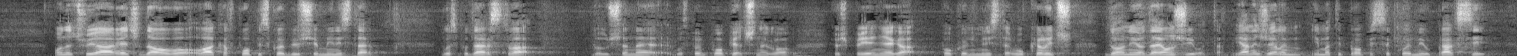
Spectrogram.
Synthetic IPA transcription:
o̞̰nd̪at͡ɕujaːɾe̞t͡ʃd̪ao̞ʋo̞o̰ʋakafpo̞pisko̞jebiːʋʃiminist̪aɾ | ɡo̞spo̞d̪aːɾst̪ʋa | d̪o̞̰d̪uʃeneɡospo̞d̪inpo̞piat͡ʃne̞ɡo̞jo̞ʃpɾije̞ɲe̞ɡa̰po̞ko̞jniminist̪aɾʋukelit͡ʃ | d̪o̞nio̞d̪aje̞o̞ːnʒiʋo̞t̪a̰mjʔaːne̞ʒe̞limḭmat̪ipɾo̞ːpise̞kʰo̞jemiupɾaksi

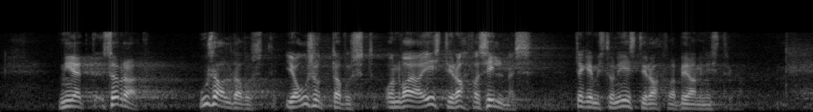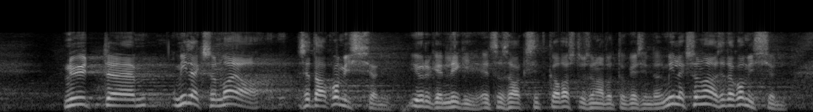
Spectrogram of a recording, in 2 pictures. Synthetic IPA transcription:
niːe̞t̪ːˑsɤb̥ɾɑ̰d̪̥ | usɑld̪ɑvust̪jɑus̬ut̪ːɑvust̪o̞nvɑjɑe̞ːsʲt̪iɾɑhvɑsilmḛs | t̪e̞ɡe̞mist̪o̞ne̞ːsʲt̪iɾɑhvɑpe̞ɑminist̪riɡ̥ɑ | nyːd̪̥ | milːe̞kso̞nvɑjɑse̞d̪̥ɑko̞misjo̞nʲijyrɡe̞nliɡie̞t̪sɑsɑːksid̪̥kɑvɑst̪usɤnɑvɤt̪ːˑukes̬ʲind̪ɑd̪ɑmilːe̞kso̞nvɑjɑse̞d̪ɑko̞misjo̞nʲi

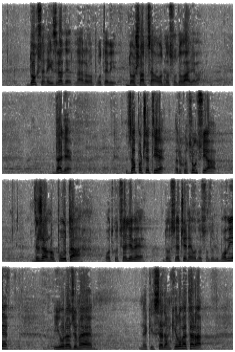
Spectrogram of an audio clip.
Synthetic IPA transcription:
d̪o̞kse̞neizɡɾaːd̪enaːɾaʋnopuːt̪e̞ʋid̪o̞ʃapt̪sao̞d̪no̞snod̪o̞ʋaʎḛʋa̰ | d̪aʎe | zapo̞t͡ʃet̪je̞ɾekonst̪ɾukt̪sija | d̪r̩ʒaːʋno̞ɡ̚puːt̪a | ot̪kot̪seʎeʋe | d̪o̞sʋe̞t͡ʃineo̞d̪no̞snod̪oʎuboʋije̞ | iuɾaːd͡ʑe̞naje̞ | ne̞kise̞d̪amkilˠo̞me̞t̪aɾa

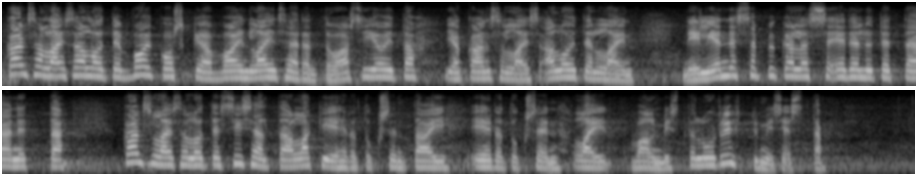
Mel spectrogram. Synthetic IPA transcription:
kɑnsɑlɑisɑloit̪eʋʋoikoskeɑʋʋɑinlɑinsæːɾænt̪øɑsioit̪ɑjɑkɑnsɑlɑisɑ̰loit̪ellːɑin | neljænːesːæpykælæsːæedelːˑyt̪et̪æːnet̪ːæ | kɑnsɑlɑisɑloit̪essisælt̪æːlɑkiehɾot̪uksent̪ɑiehdot̪uksenlɑinʋɑlmist̪eluryht̪ymisḛst̪æ

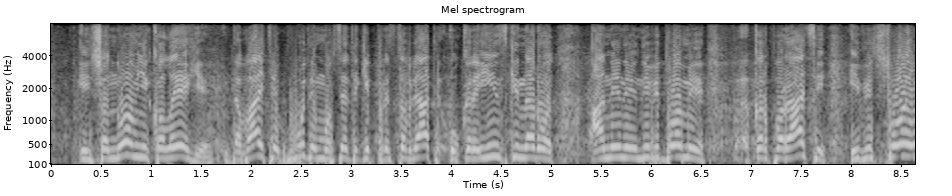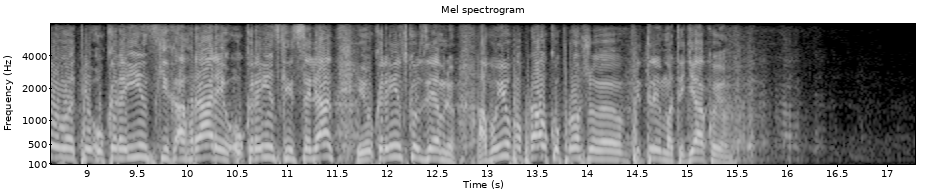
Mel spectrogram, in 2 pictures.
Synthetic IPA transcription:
iʃɐnɔwnʲikɔlˠɛɦʲid̪ɐʋɑjt̪ɛbud̪emɔwsɛt̪ɐk̬ɪpɾeɪt̪st̪ɐwlʲat̪ɪʔukɾɐjinʲsʲkɪjnɐɾɔd̪ɐnɛneʋʲid̪ɔmikɔrpɔɾɑt͡sʲijiiʋʲid̪st̪ɔjʊʋɐt̪ɪʔʊkɾɐjinʲsʲkɪxɐɦɾɑɾʲijwʊkɾɐjinʲsʲkʲɪxselʲaniʊkɾɐjinʲsʲkʊzɛmlʲʊɐmɔjupɔpɾɑwkʊpɾɔʃʊpʲid̪t̪ːɾɪmɐt̪ɪdʲakʊjʊ

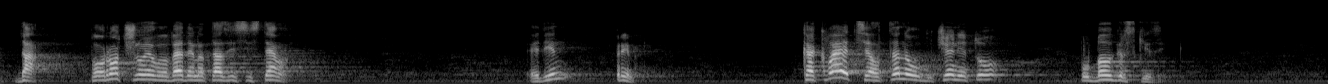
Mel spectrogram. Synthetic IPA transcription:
d̪a | poɾɔt͡ʃnoɛvɐvɛd̪ɛnɐt̪azisist̪ɛmə̰ | ɛd̪in | pɾimɛ̰ɾ | kɐkvaɛt̪sɛlˠt̪ənɐobut͡ʃɛniɛt̪o | pobɤlˠɡəɾsk̟iɛzik

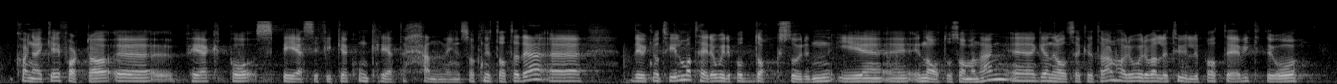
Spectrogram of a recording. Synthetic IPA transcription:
kʰɑnjæɪɪkːəɪfɑʈːɑ | pʰeːkpʰɔspɛːsɪfɪkːəkʰʊŋkʰɾeːt̪əhɛnʋɛnl̩səɾkʰnʏt̪ːɑt̪ʰɪld̪ɛ | d̪ɛɾʊɪːənʊːt̪ʰʋiːlɔmɑt̪hɛɾəʋuːɾəpʰɔd̪ɑksɔɾd̪n̩ɪɪ̰nɑːt̪ʊsɑmːənhɛŋːɡɛnəɾɑːlsəkɾət̪ʰæːəɳɦɑɾjʊʋuːɾəʋɛld̪ɪt̪ʰyːd̪lɪpʰɔɑt̪̚d̪ɛæ̰ɾʋɪkt̪ɪɔ

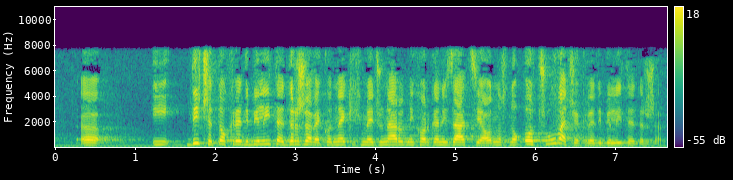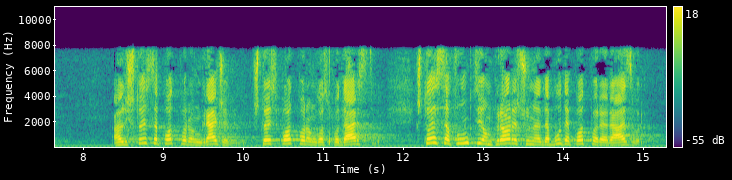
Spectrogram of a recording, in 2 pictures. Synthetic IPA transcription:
i | d̪it͡ɕet̪o̞ːkɾe̞d̪ibilit̪et̪̚d̪r̩ʒaʋe̞ko̞d̪ne̞kixme̞d͡ʒunaːɾo̞d̪nixo̞ɾɡanizaːt̪sijao̞d̪nosno̞ʔot͡ʃuːʋat͡ɕekɾe̞d̪ibilit̪et̪̚d̪r̩ʒa̰ʋe | aliʃt̪o̞je̞sapo̞t̪̚po̞ɾo̞mɡɾad͡ʑanḭmaʃt̪o̞jespo̞t̪̚po̞ɾo̞mɡo̞spo̞d̪aːɾst̪ʋṵ | ʃt̪o̞je̞safuŋkt̪sijo̞mpɾo̞ɾat͡ʃunad̪abud̪e̞po̞t̪̚po̞ɾaɾaːzʋo̰ju

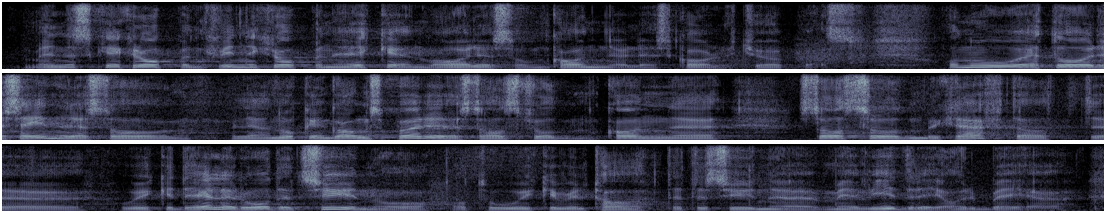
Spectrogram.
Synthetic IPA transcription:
mʔɛnːəskəkʰɾɔpːənkʰʋɪnːəkʰɾɔpːənɛɾɪkːəɛɪnʋɑːɾəsɔmkʰɑnɛ̰lːəskɑlçøːpə̰sɔnuːɛt̪oːɾseɪnəɾəsɔʋɪljæɪnɔkːɛnɡɑŋːspœɾəst̪ɑːt̪sɾoːd̪n̩kʰɑnst̪ɑːt̪sɾoːd̪n̩bəkʰɾɛft̪əɑt̪ | hʊɪkːəd̪eːləɾoːd̪ət̪syːnɔɑt̪hʊɪkːəʋɪlt̪ʰɑːd̪̥ɛt̪ːəsyːnəmeːʋiːd̪ɾəɪɑɾbæɪə̰

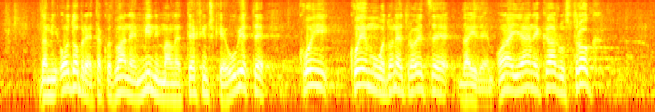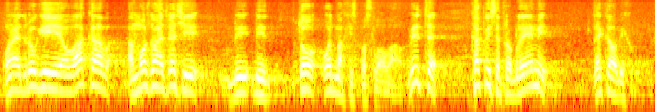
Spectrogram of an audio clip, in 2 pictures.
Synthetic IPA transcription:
d̪amiʔo̞d̪o̞bɾe̞t̪ako̞zʋaːne̞minimaːlˠne̞t̪e̞xnit͡ʃke̞uːʋje̞t̪e̞kojiko̞je̞muod̪o̞net̪ɾo̞jit̪se̞d̪aid̪ḛmo̞naːjjed̪anikaːʒust̪ɾo̞ɡ | o̞naːjd̪ɾuɡiːjeo̞ʋakaʋamo̞ʒd̪anajt̪ɾe̞t͡ɕi | bimi | t̪o̞ːo̞d̪maxisposlˠo̞̰ʋa̰o̰ʋid̪it̪e | kakʋise̞pɾo̞ble̞ːmi | ɾe̞kaobix

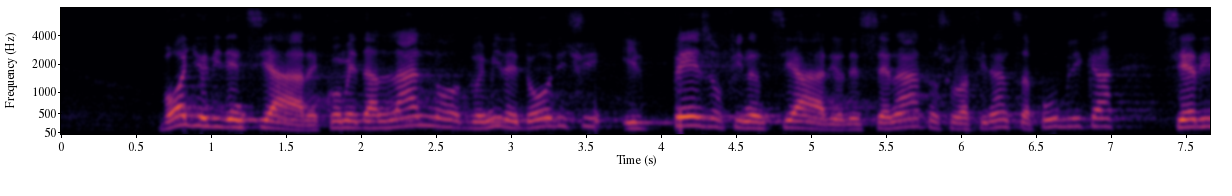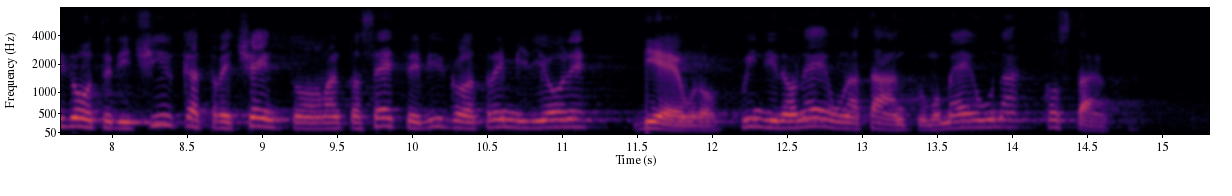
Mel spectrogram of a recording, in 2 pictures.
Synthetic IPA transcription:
vɔʎːoevid̪ent̪sjaːɾekomed̪alːanːod̪uemiːlaed̪ːod̪it͡ʃiilpɛːzofinant̪sjaːɾjod̪elsenaːt̪osulːafinant̪sapubːlika | siɛrːid̪ot̪ːod̪it͡ʃirkat̪ɾet͡ʃɛnt̪onovant̪asɛt̪ːevirɡolat̪ɾɛmːiljoːnid̪iɛwɾo̰kwind̪inonɛunat̪ant̪ummaɛunakost̪a̰nt̪e̥

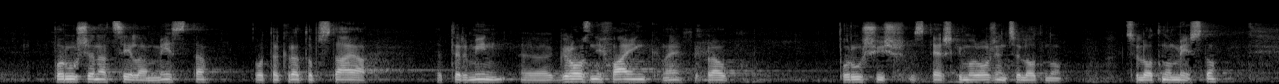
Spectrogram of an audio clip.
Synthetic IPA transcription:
pɔɾuʃɛnat̪seːlameːst̪a | ot̪ːakɾat̪ɔpst̪aːja | t̪ɛɾminɡɾoːznifajiŋknɛsɛpɾaw | pɔɾuːʃiʃzt̪ɛʃkimɔɾoːʒjɛnt̪sɛlɔt̪nɔ | t̪sɛlɔːt̪nɔmeːst̪ɔ

